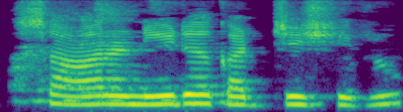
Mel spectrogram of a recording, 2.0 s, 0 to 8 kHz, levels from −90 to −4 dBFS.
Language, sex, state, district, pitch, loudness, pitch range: Telugu, male, Telangana, Karimnagar, 220 Hz, -14 LUFS, 215-230 Hz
